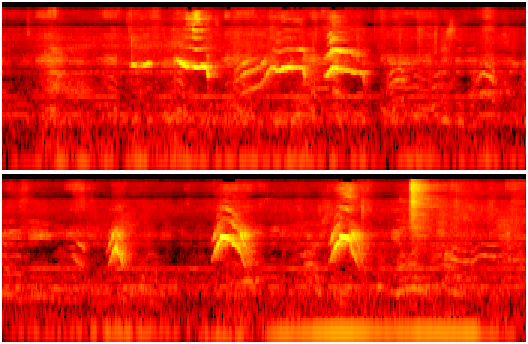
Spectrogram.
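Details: Rhodesian Ridgeback puppies, with a champion sire, giving high, thin whimpers and squeaks that rise and fall sharply in short bursts, several in a row, with some soft speech-like sounds in the background.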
